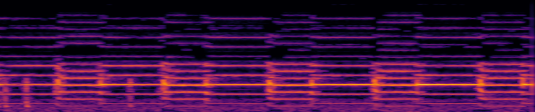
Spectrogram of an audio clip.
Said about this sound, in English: There's a fire alarm again. Hang on.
